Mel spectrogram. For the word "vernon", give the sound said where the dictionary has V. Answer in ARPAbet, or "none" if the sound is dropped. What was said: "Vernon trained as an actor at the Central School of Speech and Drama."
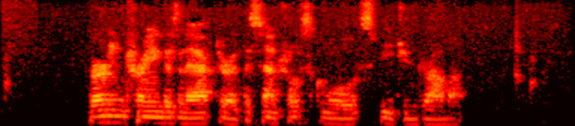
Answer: B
